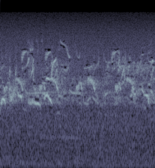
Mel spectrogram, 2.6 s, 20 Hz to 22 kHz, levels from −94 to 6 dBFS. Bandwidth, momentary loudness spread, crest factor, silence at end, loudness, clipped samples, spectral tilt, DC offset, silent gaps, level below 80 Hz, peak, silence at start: 16.5 kHz; 6 LU; 16 dB; 0 s; -26 LUFS; under 0.1%; 2.5 dB/octave; under 0.1%; none; -68 dBFS; -14 dBFS; 0 s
